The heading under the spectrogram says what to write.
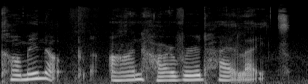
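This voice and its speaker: A woman at a very slow pace, with music in the background. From Jamaica. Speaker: podcast host, Harvard student. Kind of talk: podcast intro.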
